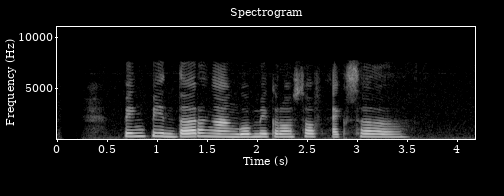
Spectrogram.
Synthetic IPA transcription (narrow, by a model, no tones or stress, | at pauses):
pɪŋpint̪ərŋaŋɡomikɾɔsɔft̪ɛksəl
